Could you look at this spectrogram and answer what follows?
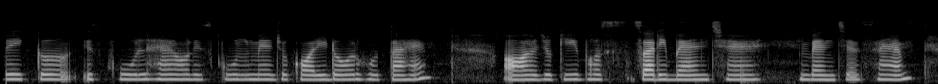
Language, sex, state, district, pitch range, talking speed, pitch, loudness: Hindi, female, Uttar Pradesh, Jalaun, 220-235 Hz, 120 wpm, 230 Hz, -27 LUFS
